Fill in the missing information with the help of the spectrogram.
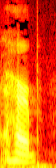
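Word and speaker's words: Hryb: So before you rant, we're going to just get a little word from Microsoft's Larry Hrib, I guess. I don't know. – Herb. – Herb. – It is. I'm pretty sure it's pronounced Herb.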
